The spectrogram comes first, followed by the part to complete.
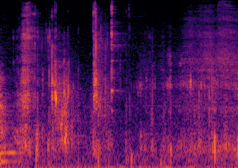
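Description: Person eating instant noodles: faint slurping and chewing, with a few soft, wet mouth clicks scattered through.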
